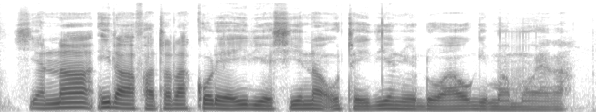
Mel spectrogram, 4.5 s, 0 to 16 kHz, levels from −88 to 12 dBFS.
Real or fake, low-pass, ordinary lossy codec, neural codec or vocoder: real; 14.4 kHz; none; none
